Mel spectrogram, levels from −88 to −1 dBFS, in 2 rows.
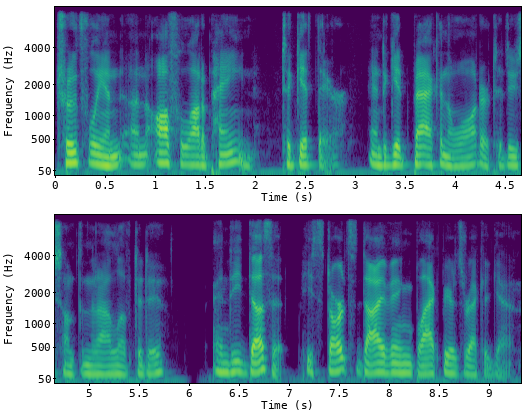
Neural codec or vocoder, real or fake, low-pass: none; real; 7.2 kHz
